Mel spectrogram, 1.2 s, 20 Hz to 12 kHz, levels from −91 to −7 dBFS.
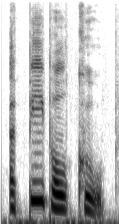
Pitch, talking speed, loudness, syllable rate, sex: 200 Hz, 150 wpm, -14 LUFS, 4.6 syllables/s, female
